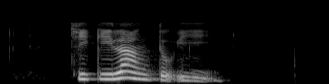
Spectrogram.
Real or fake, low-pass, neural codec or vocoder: real; 7.2 kHz; none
